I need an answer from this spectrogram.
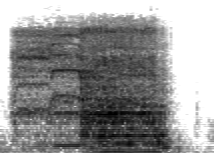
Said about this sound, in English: I got a hole drill.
